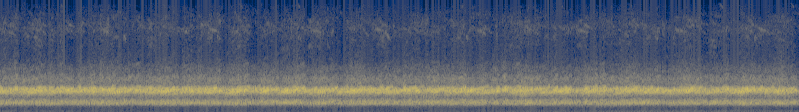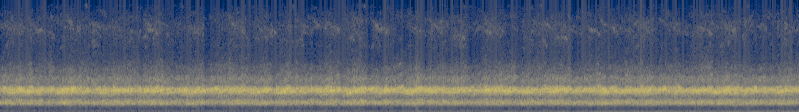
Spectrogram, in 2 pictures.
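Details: Dense chorus of many singing frogs, a steady overlapping trilling wall of calls with two bright bands, one higher and one lower, continuous throughout; a faint low hum enters in the second half.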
